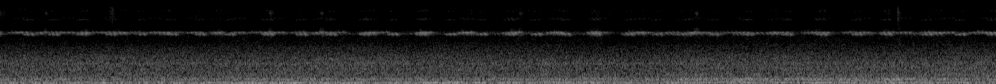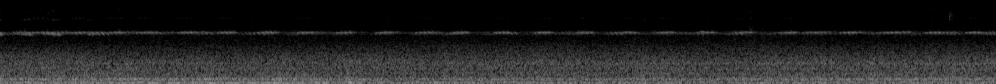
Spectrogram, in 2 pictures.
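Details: A cricket keeps up a rapid, regular pulsing chirp at a high shrill pitch, unbroken throughout, against dull low background noise.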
